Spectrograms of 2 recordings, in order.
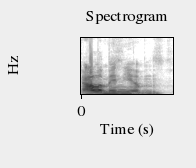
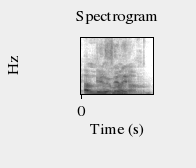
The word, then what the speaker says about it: aluminium: Um, some things are are they spelled the same, but they're like said differently. Like aluminium. Aluminium. Well, is it spelled differently for you guys? Cuz you say aluminum.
